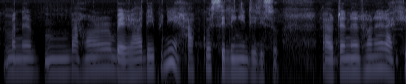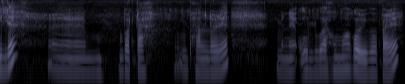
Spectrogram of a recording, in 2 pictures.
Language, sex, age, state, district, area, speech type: Assamese, female, 30-45, Assam, Charaideo, rural, spontaneous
